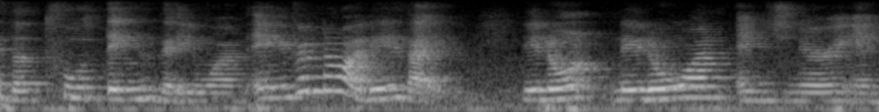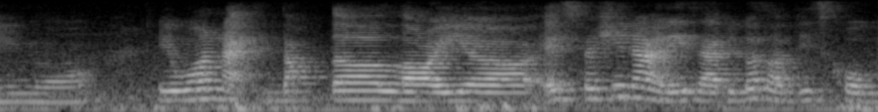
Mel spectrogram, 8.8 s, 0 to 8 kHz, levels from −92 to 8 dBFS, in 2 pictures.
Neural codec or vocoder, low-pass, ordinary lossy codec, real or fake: none; none; none; real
